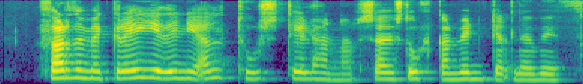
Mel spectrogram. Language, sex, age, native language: Icelandic, female, 18-19, Icelandic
